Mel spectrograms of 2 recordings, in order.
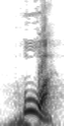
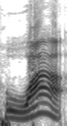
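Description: First: The stress is on the first syllable. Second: The stress is on the second syllable. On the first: The speaker calls it right. "ударение идет на букву ха" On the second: The speaker calls it wrong. "не хуа"

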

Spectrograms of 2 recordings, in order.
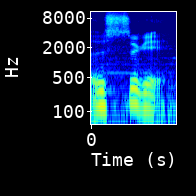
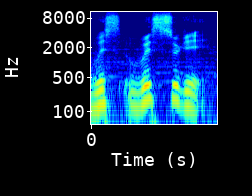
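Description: First: The name does not begin with a 'way' sound. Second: The name begins with a 'way' sound. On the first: The speaker calls it wrong. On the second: The speaker calls it right.

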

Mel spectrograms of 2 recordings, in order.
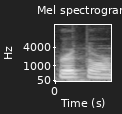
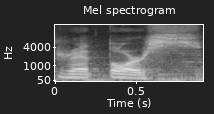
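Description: First: The final S sound is silent. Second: The final S sound is pronounced. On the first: "but it is pronounced as Retors" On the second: "It is spelled with an S"

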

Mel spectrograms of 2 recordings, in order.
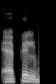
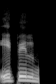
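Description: First: The first vowel is an open 'a' sound. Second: The first vowel is an 'e' sound. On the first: The speaker calls it right. "আমাদের অ্যাপেল বলি" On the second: The speaker calls it wrong. "সেখানে আমরা এপেল বলি না"

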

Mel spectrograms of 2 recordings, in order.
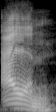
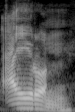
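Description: First: No R sound is pronounced in the middle. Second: An R sound is pronounced in the middle. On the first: The speaker calls it right. "তাহলে আয়রন না, উচ্চারণটা হবে আয়ন" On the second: The speaker calls it wrong. "এই শব্দটা যদিও আমরা বলে আসছি আয়রন"

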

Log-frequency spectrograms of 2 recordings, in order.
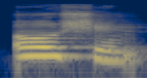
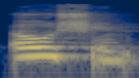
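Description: No difference in how they are said.

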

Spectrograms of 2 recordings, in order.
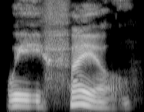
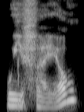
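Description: First: It is a slow, admiring exclamation. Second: It is a quick, scornful question. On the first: "with the note of admiration" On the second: "a quick, contemptuous interrogation"

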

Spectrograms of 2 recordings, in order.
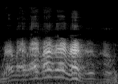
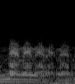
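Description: First: It is said loudly with excited energy. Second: It is murmured in a low, quiet voice.

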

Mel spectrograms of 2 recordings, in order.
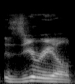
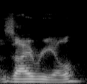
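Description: First: The name rhymes with the word cereal. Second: The name does not rhyme with cereal. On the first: The speaker calls it right. "pronounced like cereal" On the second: The speaker calls it wrong. "So not Zyriel"

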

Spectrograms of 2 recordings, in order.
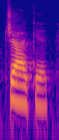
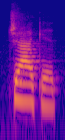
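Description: First: The word is said as two syllables, ending in a separate 'gid' sound. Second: The word is said as two syllables, ending in a separate 'gid' sound.

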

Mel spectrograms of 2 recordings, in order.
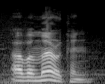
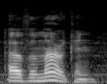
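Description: No difference in how they are said.

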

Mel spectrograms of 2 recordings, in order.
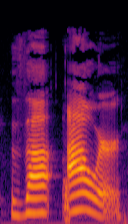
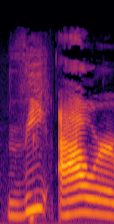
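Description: First: 'The' is said with a short 'thuh' vowel. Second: 'The' is said with a long 'thee' vowel. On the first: The speaker calls it wrong. "So it's not right to say the hour" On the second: The speaker calls it right. "because it's a vowel sound"

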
